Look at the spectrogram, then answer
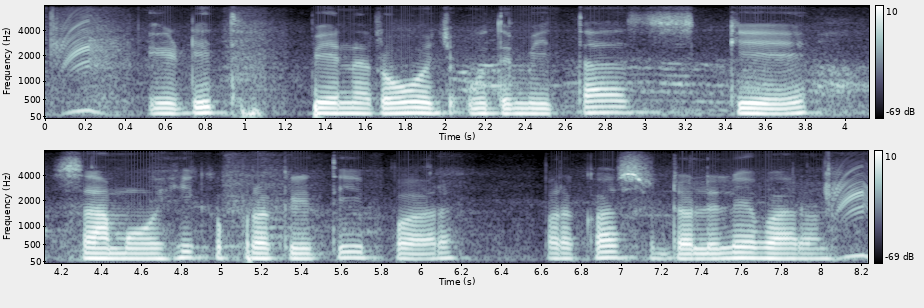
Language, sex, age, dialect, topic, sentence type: Bhojpuri, male, <18, Southern / Standard, banking, statement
